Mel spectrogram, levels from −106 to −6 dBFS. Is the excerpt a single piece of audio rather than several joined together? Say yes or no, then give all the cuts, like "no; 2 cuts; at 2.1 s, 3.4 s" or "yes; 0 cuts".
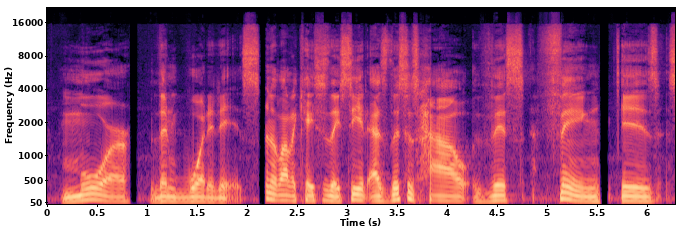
no; 1 cut; at 2.2 s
